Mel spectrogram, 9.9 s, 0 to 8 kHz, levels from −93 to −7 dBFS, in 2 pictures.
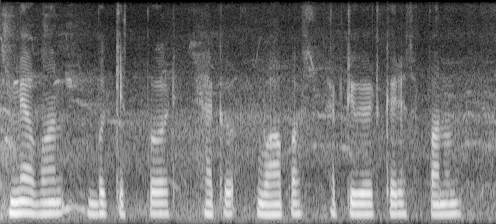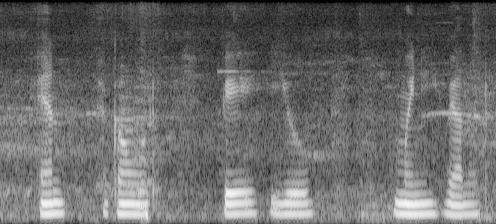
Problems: constant background noise, background conversations at intervals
